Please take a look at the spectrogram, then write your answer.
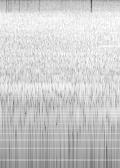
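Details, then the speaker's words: Toyota Camry first cold start, engine just started and cool; steady petrol idle with a busy rattly clatter over the hum; rattling noise at idle, owner thinks it might be one of the belts, unconfirmed. "Hear that? Here. There's a rattling noise."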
